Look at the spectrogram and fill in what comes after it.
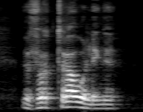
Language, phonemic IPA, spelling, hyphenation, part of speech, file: Dutch, /vərˈtrɑu̯.ə.lɪ.ŋə/, vertrouwelinge, ver‧trou‧we‧lin‧ge, noun, Nl-vertrouwelinge.ogg
- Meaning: female equivalent of vertrouweling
